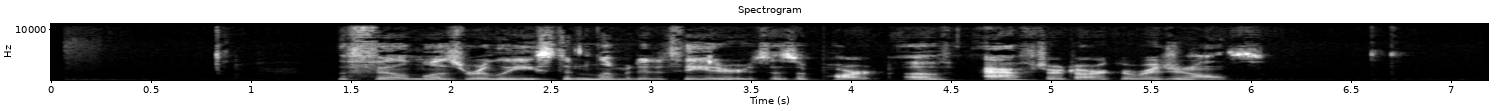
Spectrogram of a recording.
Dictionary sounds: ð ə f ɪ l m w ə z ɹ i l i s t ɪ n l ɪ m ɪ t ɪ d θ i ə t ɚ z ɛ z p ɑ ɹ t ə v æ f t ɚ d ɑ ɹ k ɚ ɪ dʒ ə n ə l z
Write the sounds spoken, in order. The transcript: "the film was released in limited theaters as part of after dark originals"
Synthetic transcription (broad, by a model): ð ə f ɪ l m w ə z ɹ i l i s t ɪ n l ɪ m ɪ t ɪ d θ i ə t ɚ z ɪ z p ɑ ɹ t ə v æ f t ɚ d ɑ ɹ k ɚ ɪ dʒ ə n l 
